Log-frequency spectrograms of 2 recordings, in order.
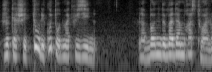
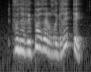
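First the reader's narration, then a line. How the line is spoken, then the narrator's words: Harsh exclamation. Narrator (French): s'écria brutalement Rose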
